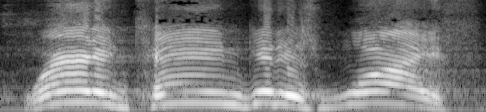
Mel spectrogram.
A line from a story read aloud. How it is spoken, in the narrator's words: this guy in the back who kept shouting out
